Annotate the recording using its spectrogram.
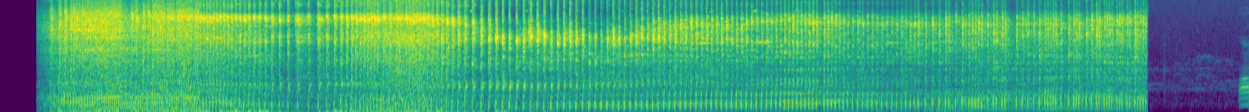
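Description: The small engine of a hand-built car running loudly close by, with a fast, even pulsing beat.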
